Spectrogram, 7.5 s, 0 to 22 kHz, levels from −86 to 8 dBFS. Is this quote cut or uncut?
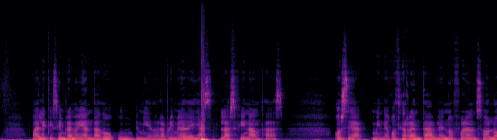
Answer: cut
